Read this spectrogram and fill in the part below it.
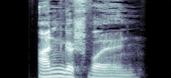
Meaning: past participle of anschwellen
- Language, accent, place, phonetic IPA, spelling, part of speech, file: German, Germany, Berlin, [ˈanɡəˌʃvɔlən], angeschwollen, adjective / verb, De-angeschwollen.ogg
